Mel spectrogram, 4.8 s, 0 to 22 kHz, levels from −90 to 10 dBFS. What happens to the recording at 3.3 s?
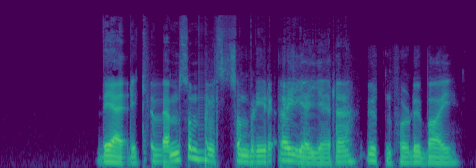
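The speech sounds muffled and rough there, from a call bitrate drop starting at 2.05 s: the encoder falls from 64 to 10 kbps and cuts everything above 8 kHz.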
